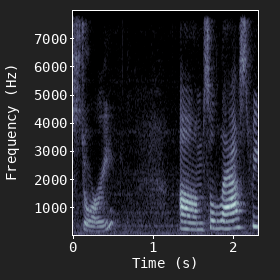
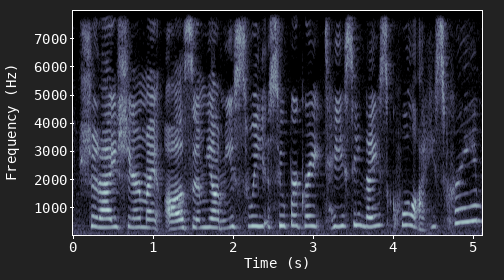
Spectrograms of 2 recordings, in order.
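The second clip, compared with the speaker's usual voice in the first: much higher, louder thrilled squeal; Gerald's thrilled squeal; excited; 6 semitones higher, 5 dB louder than usual. Acted. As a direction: burst with delight over ice cream. Gerald torn over sharing.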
